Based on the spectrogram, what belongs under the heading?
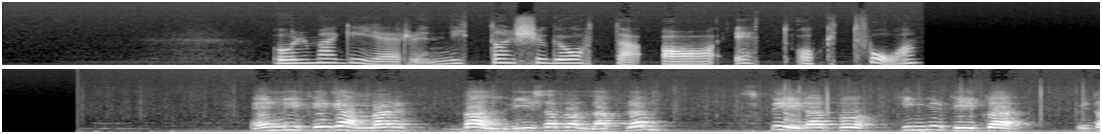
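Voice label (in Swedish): Ovanåker Hälsingland, dialekter; Folkminnen; Svenska sagor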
